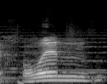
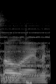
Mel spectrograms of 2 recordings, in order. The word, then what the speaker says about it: Holin: If I cleared Chapter 2 Arena, I get Holin, aka, which is spelled like Chulain but is pronounced Holin, huh?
